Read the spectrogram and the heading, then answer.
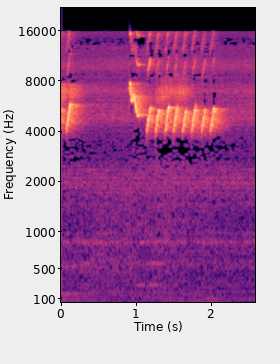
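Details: Local olive-backed sunbird giving its "zipper" burst song, used as a training recording for songbirds: a short high note, then a thin descending whistle running into a fast string of about eight sharp, high chips.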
